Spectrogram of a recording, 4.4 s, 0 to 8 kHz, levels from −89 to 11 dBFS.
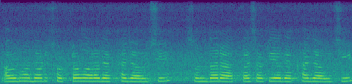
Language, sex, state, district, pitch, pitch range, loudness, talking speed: Odia, female, Odisha, Malkangiri, 290 Hz, 280-295 Hz, -12 LUFS, 110 wpm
